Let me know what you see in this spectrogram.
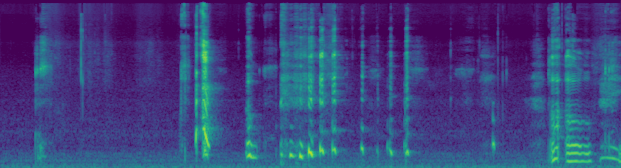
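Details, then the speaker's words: Baby boy who just woke up happy: short, sharp catches in the breath about every second with soft baby sounds and adult talk; infant hiccups. "what are you doing you got the hiccup you do have hiccups oh no hiccup"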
